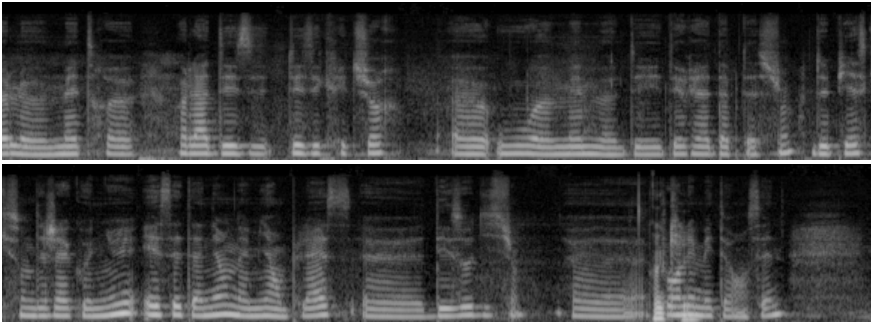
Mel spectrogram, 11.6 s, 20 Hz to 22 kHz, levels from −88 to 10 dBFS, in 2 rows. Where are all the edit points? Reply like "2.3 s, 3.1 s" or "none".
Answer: 5.3 s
